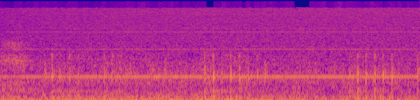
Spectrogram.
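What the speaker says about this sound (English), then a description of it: "Can y'all hear him purring?" A pet cat purrs close up in a steady, low rumbling drone that pulses gently and continues throughout.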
